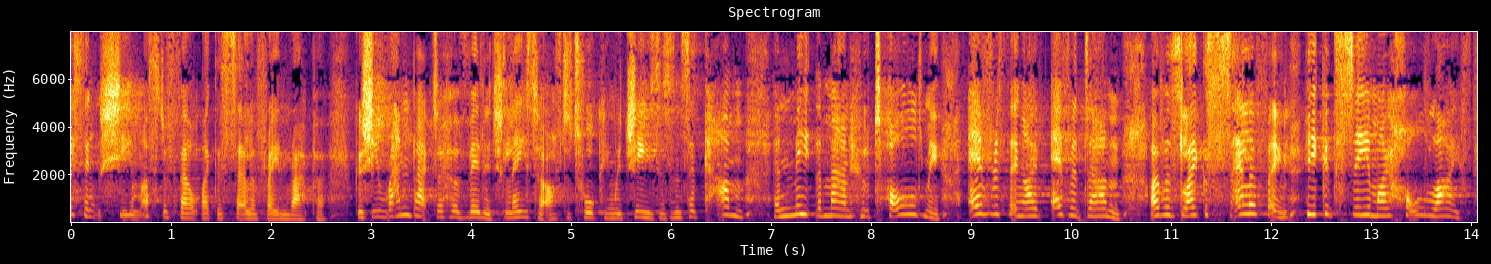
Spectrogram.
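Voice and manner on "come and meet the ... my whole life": excited villager. Retold or imitated. Woman runs back to village.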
